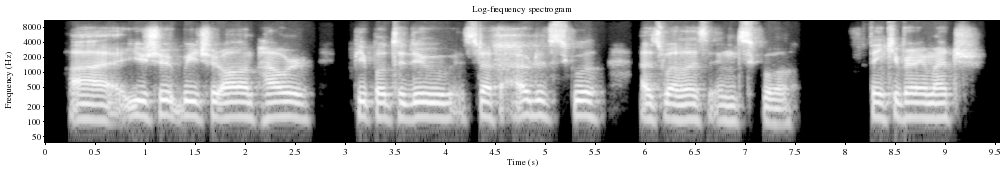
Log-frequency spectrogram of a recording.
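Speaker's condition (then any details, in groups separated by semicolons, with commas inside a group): Cerebral palsy; present from birth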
